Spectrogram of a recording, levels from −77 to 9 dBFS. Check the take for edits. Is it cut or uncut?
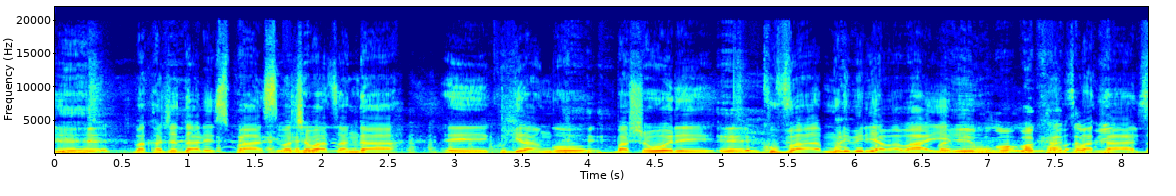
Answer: uncut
